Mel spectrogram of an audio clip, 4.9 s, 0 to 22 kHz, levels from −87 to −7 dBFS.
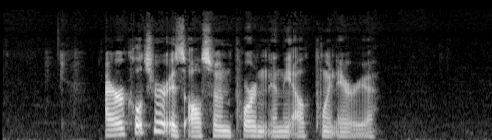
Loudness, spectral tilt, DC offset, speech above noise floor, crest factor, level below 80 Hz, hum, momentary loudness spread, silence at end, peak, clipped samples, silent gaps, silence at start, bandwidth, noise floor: -19 LUFS; -4.5 dB/octave; under 0.1%; 43 dB; 20 dB; -58 dBFS; none; 9 LU; 1.15 s; -2 dBFS; under 0.1%; none; 1.05 s; 15.5 kHz; -61 dBFS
